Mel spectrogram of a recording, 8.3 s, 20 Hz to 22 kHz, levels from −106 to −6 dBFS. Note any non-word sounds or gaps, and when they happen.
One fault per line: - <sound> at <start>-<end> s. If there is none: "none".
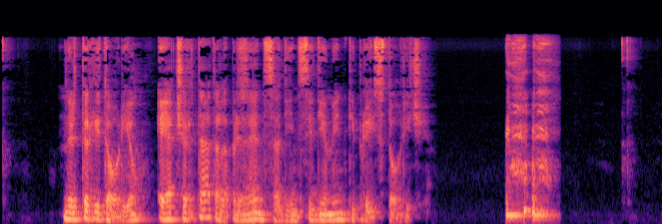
- cough at 6.3-7.0 s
